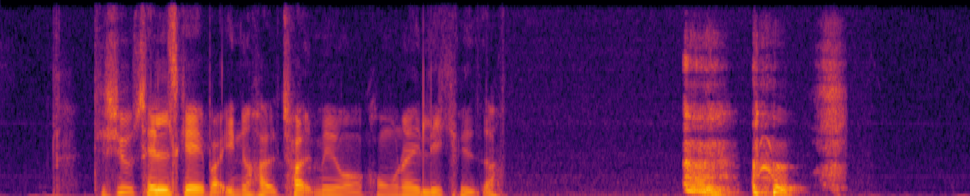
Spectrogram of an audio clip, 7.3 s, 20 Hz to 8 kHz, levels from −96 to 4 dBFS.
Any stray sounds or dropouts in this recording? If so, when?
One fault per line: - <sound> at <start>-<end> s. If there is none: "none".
- cough at 5.1-6.4 s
